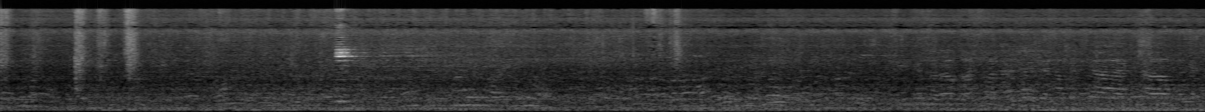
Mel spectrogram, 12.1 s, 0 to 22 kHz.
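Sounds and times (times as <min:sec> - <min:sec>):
background traffic: 0:00.0 - 0:12.0.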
